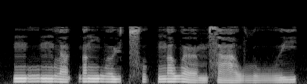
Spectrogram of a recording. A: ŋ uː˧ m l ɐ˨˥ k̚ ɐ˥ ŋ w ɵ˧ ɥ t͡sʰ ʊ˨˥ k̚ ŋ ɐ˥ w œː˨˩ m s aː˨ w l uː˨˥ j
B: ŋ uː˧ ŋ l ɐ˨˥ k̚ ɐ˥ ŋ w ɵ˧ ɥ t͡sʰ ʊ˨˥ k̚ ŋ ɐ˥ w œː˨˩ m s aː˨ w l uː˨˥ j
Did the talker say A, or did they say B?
B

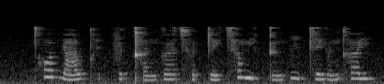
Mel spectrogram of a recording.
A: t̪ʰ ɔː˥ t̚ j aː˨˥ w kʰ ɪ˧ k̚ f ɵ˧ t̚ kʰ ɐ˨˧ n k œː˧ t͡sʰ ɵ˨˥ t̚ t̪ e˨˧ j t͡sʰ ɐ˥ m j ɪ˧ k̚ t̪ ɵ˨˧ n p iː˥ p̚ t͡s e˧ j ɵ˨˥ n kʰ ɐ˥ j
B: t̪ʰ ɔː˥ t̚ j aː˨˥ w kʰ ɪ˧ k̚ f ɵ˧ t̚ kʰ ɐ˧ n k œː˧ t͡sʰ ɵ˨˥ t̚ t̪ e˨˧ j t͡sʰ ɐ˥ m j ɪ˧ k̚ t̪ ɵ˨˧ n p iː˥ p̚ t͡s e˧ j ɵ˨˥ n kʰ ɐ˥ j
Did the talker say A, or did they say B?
A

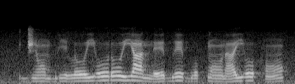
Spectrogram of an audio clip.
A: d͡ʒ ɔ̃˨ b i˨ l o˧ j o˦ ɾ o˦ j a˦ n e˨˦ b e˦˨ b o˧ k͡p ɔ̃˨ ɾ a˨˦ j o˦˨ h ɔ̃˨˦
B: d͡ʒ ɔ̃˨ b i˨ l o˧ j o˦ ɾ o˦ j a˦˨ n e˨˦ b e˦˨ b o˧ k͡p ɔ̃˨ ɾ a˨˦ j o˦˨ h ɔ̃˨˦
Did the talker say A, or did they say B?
B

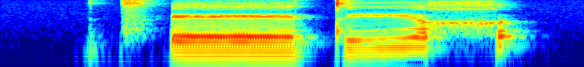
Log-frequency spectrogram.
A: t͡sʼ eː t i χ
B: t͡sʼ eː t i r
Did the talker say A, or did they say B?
A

